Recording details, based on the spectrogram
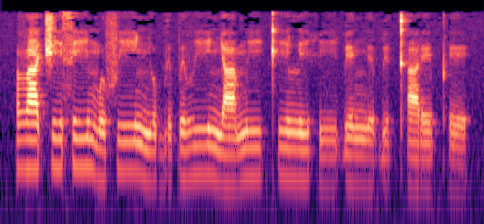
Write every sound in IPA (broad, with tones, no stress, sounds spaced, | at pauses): β a˦ t͡ʃ i˦ s iː˦ m ʊ˨ f iː˦ ɲ ʊ˨ b ɪ˨ p ɪ˦ β iː˦ ɲ aː˨ m iː˦ kʰ i˦ l i˦ h iː˨ ɓ e˦ ŋ ɪ˦˨ ɓ ɪ˨ kʰ a˨ ɾ e˨ pʰ e˨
